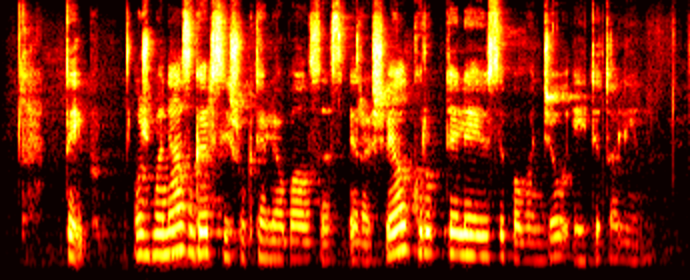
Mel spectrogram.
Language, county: Lithuanian, Kaunas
